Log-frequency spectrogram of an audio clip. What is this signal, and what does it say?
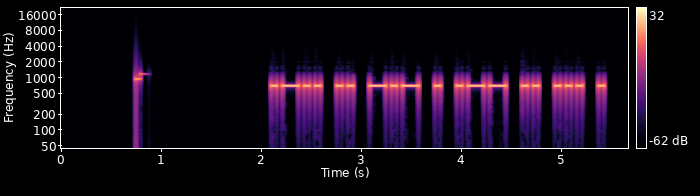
Morse code, heard as a keyed tone, about 22 wpm, 700 Hz. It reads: LIKEWISE
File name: practice / 22wpm / Eight Letter Words - 22wpm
